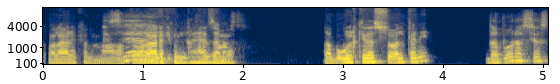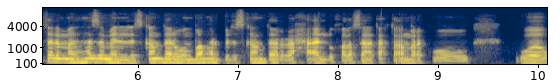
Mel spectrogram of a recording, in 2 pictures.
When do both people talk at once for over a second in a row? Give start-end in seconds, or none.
0.6-1.9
